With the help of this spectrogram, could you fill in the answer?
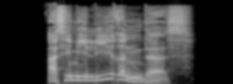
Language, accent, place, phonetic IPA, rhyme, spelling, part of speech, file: German, Germany, Berlin, [asimiˈliːʁəndəs], -iːʁəndəs, assimilierendes, adjective, De-assimilierendes.ogg
- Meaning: strong/mixed nominative/accusative neuter singular of assimilierend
